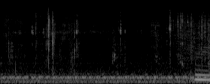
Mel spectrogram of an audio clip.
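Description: Mouth sounds of biting into and chewing blood sausage: scattered soft clicks and smacks over a steady low hum.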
